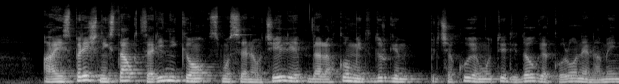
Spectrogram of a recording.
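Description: The speech signal holds steady throughout, with no dropouts, distortion, glitches or level jumps anywhere in the recording.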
